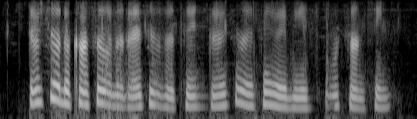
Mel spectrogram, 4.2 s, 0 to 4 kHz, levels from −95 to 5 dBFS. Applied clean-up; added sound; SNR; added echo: neural separator model SepFormer WHAMR!.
